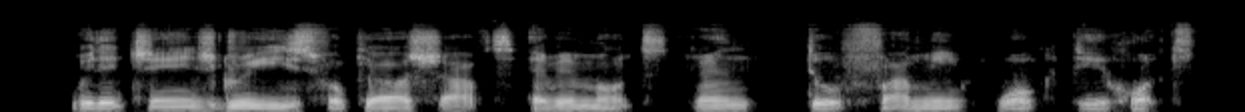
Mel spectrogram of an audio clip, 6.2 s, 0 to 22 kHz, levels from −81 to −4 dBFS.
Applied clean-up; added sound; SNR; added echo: neural mask model Resemble Enhance denoiser.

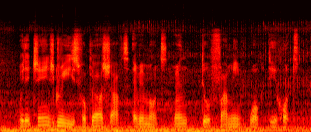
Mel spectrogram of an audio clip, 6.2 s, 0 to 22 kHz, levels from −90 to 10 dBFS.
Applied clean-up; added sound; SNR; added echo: none; Motorcycle; 3 dB; none.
